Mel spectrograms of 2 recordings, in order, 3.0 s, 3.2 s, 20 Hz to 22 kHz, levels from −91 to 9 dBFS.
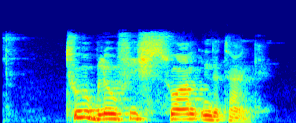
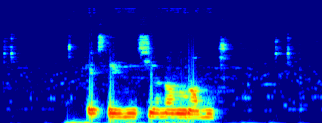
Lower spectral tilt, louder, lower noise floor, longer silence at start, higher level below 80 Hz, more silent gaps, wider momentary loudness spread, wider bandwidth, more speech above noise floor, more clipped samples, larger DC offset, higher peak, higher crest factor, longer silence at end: about the same, -6.5 dB/octave vs -7 dB/octave; about the same, -14 LUFS vs -13 LUFS; second, -58 dBFS vs -71 dBFS; about the same, 0.65 s vs 0.7 s; about the same, -50 dBFS vs -54 dBFS; neither; about the same, 12 LU vs 11 LU; first, 7.8 kHz vs 6.8 kHz; second, 46 dB vs 59 dB; neither; neither; about the same, -2 dBFS vs -2 dBFS; about the same, 14 dB vs 14 dB; second, 0.45 s vs 1 s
